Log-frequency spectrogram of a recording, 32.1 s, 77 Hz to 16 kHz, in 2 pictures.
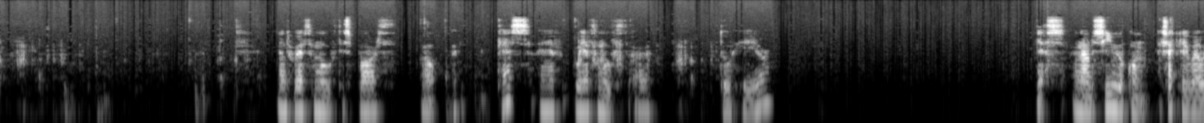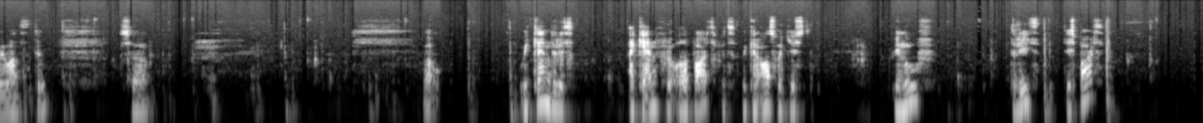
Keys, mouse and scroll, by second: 1.0 a, 1.7 c, 4.0 g, 6.1 g, 9.8 g, 15.1 a, 15.6 c, 16.5 s, 18.1 a, 18.7 c, 19.6 s, 21.1 a, 21.5 c, 22.4 s, 28.1 a, 30.1 l, 30.9 x.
